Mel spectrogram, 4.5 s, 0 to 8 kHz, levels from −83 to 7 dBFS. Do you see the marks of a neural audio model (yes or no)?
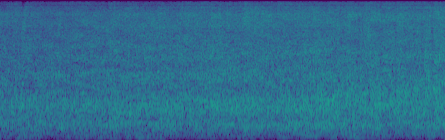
yes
